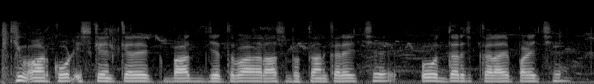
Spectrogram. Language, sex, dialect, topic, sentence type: Maithili, male, Eastern / Thethi, banking, statement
